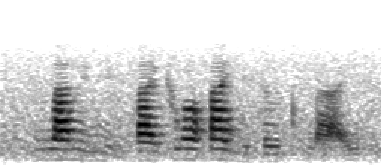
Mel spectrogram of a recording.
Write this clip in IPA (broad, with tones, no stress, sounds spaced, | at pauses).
m w ä˥ n̪ y˧˥ n̪ y̰˨˩ n f a˥˧ ɪ̯ ʈ͡ʂ w ɔ˥˧ f a˥˩ ɪ̯ m y˩ s ɹ̩˧˥ kʰ w a̰˨˩˦ ɪ̯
